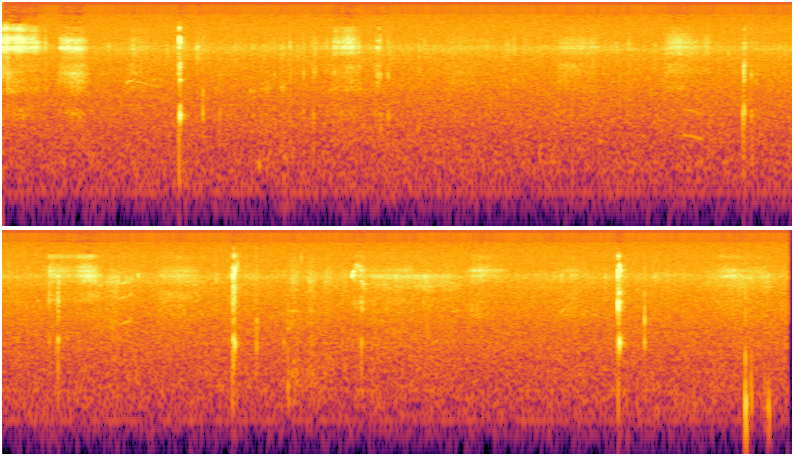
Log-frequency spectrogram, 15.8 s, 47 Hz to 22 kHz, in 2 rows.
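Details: Hiccups recorded 3-7-14: faint, brief catching clicks recurring every few seconds in a quiet room.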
